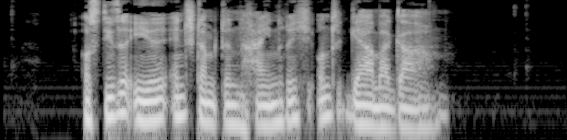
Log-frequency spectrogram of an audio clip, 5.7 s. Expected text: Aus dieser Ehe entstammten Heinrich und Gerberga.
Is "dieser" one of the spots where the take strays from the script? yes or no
no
